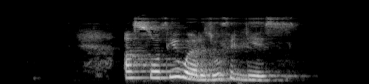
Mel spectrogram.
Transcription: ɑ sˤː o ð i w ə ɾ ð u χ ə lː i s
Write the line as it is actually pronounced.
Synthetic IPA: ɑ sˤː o θ i w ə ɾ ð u f ə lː i s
